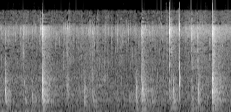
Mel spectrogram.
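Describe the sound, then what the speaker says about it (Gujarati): Raw mango and tomato for a sweet-sour chutney are pressed with a masher, giving repeated soft squelchy thuds and wet scraping in an uneven rhythm, close and moderately loud, with no talking. "આ રીતે આપણે બધું જ એકદમ સરસ રીતના મેસર વડે મેશ કરી દેવાનું છે અને મિક્સ કરી દેશું."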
